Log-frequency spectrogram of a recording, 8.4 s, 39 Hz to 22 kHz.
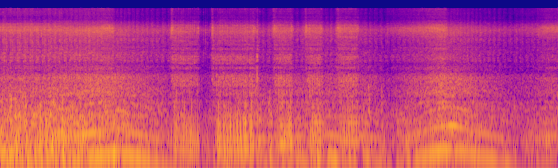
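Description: Engine running on a freshly restored Carter WO-539S carburetor, its throttle pulled open by hand several times so the engine revs up and drops back toward idle.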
